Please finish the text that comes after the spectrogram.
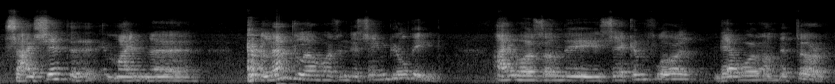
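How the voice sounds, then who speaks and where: A woman, reminiscing in halting, broken English in an interview at home. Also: mid-range voice, lively intonation, creaky. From Eastern Europe (now Belarus). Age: 90s. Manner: halting, repetitive, broken English, quotes her husband's words. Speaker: interviewee, grandmother recalling her life. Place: home room in Montreal. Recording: roomy, distant camera mic, faint noise.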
